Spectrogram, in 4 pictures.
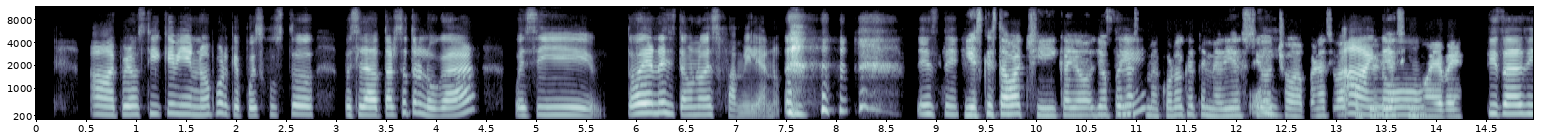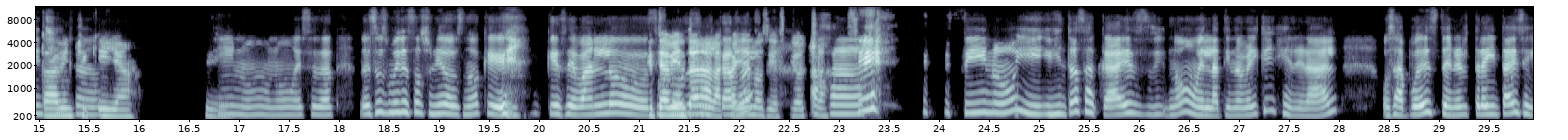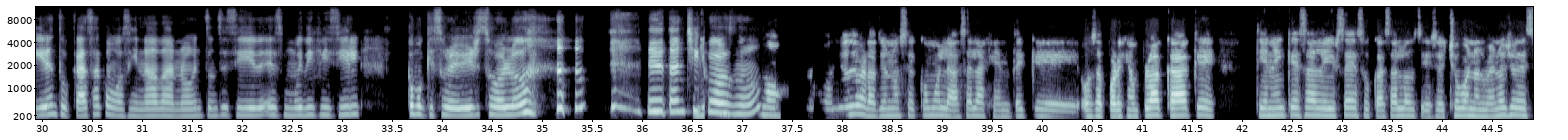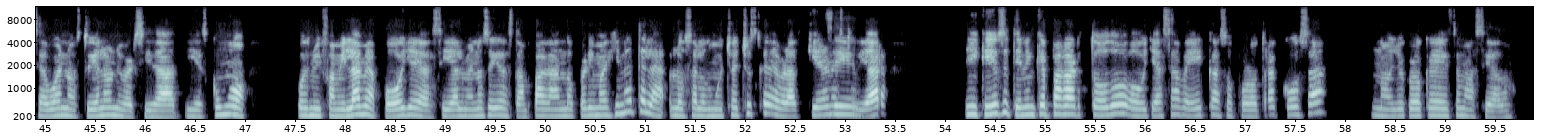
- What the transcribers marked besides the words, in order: laugh; laughing while speaking: "Que"; laugh; laugh
- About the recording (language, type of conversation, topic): Spanish, podcast, ¿A qué cosas te costó más acostumbrarte cuando vivías fuera de casa?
